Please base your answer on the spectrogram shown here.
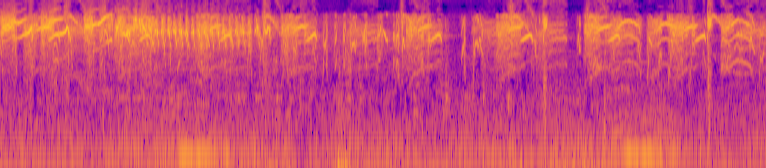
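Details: Trapping lure sound of sogok ontong, a sunbird: busy, high-pitched chatter of thin slurred notes and sharp clicks, in several bursts with brief quiet breaks.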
